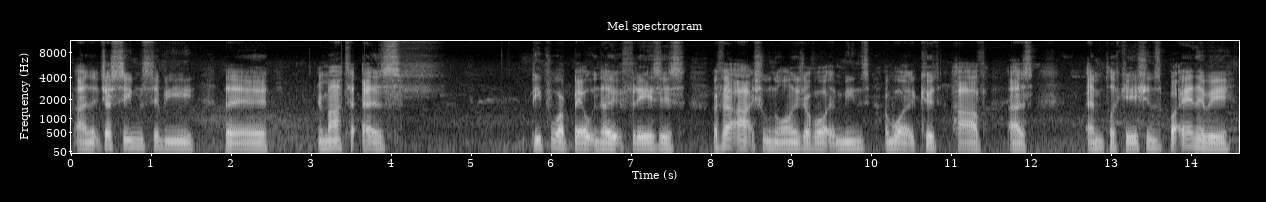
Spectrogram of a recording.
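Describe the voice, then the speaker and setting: A man's voice: mid-range voice, fairly even intonation, slow pace, a bit bright. A Scottish man from Scotland talking casually to camera in a rambling way, with fillers and restarts, as he walks through a train station and into a lift. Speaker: vlogger. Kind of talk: casual walking monologue.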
